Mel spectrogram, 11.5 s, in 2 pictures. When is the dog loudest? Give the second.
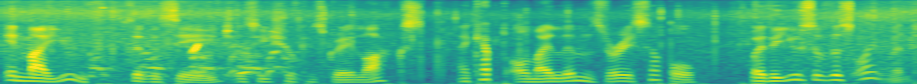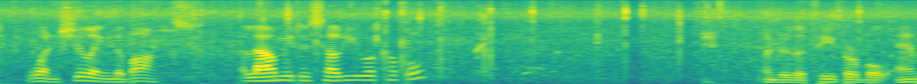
1 s.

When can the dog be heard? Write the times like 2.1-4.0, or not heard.
0.6-1.9, 8.2-9.4.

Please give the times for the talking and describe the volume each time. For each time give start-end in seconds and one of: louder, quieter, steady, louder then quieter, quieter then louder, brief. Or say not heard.
0.0-8.4 louder
10.1-11.4 brief.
